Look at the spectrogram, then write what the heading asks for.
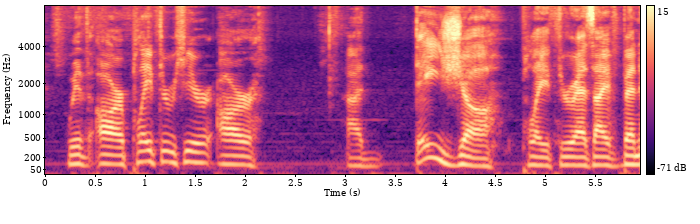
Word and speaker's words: Dacia: is the correct one so it's kind of like Asia but with the deme so deja she's got deja here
